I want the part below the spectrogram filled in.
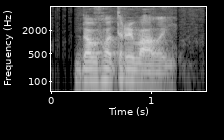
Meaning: long-lasting, of long duration, prolonged
- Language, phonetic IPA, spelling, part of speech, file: Ukrainian, [dɔu̯ɦɔtreˈʋaɫei̯], довготривалий, adjective, LL-Q8798 (ukr)-довготривалий.wav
